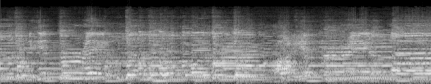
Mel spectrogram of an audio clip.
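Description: Bluegrass band playing an instrumental break, with banjo, mandolin and acoustic guitar picking together.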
